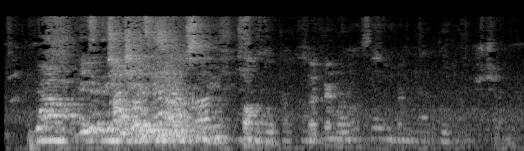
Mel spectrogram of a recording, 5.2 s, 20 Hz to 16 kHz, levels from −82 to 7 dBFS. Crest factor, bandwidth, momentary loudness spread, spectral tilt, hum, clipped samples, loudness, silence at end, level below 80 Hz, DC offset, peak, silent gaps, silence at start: 18 dB; 11.5 kHz; 23 LU; -4 dB/octave; none; under 0.1%; -14 LUFS; 0.35 s; -48 dBFS; under 0.1%; 0 dBFS; none; 0.25 s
